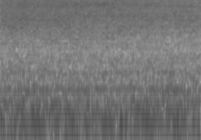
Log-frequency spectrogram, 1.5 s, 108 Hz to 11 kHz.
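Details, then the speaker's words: iM3 machine startup with main pressure at 110 and the low-pressure gauge slightly below 90: a soft, steady hiss as air supply is switched on and the bottles pressurize; normal, nothing leaking or cycling. "You can hear the hissing sound, right? It means air pressure is It's going in, supplying, right?"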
